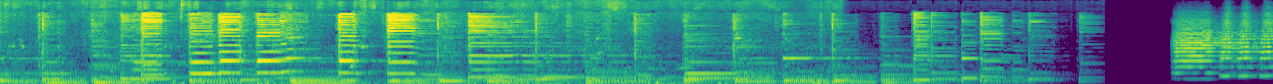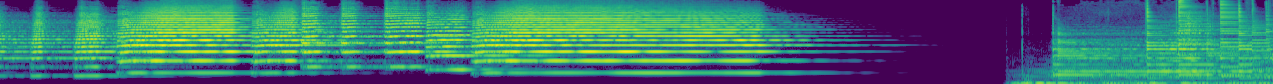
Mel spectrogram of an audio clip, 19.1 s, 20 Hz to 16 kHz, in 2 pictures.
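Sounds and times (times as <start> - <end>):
strummed acoustic guitar music: 0.0 - 8.3
solo brass instrument playing: 8.8 - 16.5.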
